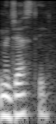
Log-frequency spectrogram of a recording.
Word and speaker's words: M'Jestie: So I took out the A and put an apostrophe there, kind of hold the space, and pronounced it M'Jestie, and it just kind of felt good.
